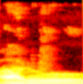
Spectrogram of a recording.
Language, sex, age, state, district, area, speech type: Assamese, male, 45-60, Assam, Majuli, rural, spontaneous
